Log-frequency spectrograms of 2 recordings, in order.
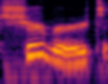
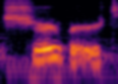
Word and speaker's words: sherbet: that i learned that sherbet is not pronounced sherbet that there's no second r in sherbert i've always called it sherbert and he's like it's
